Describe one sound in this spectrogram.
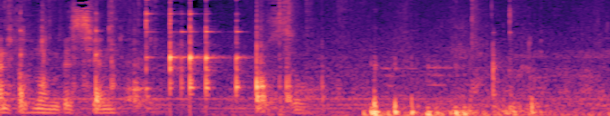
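A muddler thumps and grinds in the bottom of a glass.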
